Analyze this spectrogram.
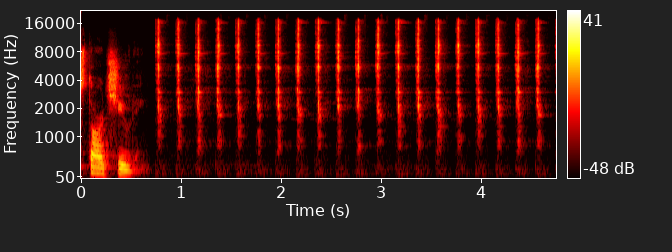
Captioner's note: timer clicking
